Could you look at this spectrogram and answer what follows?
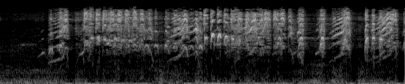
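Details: A flock of lesser whistling ducks, used as a lure for wild birds around rice paddies and marshes: quiet at first, then a continuous chatter of shrill whistles and sliding squeaks from many birds for over three seconds.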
